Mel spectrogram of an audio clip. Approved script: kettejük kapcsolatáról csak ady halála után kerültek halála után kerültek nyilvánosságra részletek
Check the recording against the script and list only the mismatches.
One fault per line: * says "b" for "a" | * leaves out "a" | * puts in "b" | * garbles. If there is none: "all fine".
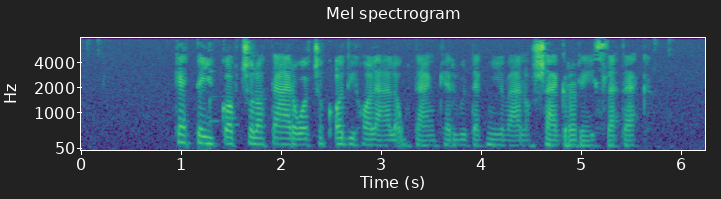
* leaves out "halála után kerültek"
